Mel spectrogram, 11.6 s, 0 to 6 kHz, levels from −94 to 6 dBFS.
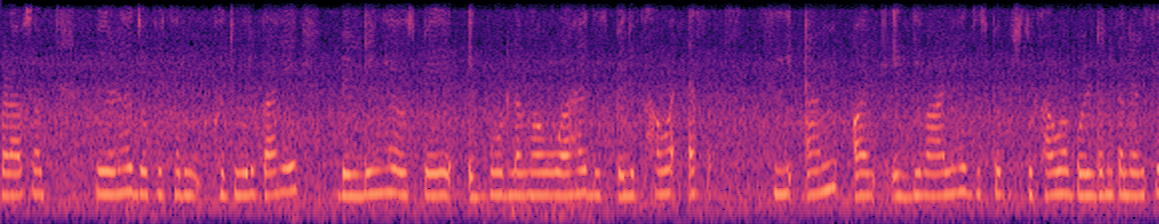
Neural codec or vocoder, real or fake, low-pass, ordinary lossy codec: none; real; 5.4 kHz; Opus, 32 kbps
